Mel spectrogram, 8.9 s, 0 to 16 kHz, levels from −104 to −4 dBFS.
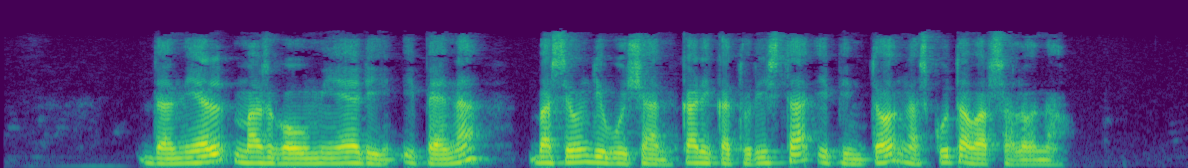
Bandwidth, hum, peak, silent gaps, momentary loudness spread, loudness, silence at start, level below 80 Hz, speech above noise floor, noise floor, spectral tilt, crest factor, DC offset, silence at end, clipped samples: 8 kHz; none; -2 dBFS; none; 8 LU; -19 LUFS; 1.05 s; -50 dBFS; 56 dB; -74 dBFS; -6.5 dB/octave; 18 dB; under 0.1%; 0.9 s; under 0.1%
